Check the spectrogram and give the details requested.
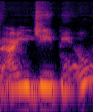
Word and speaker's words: Igbo: And in the Igbo community, where the G is silent, even though it is written as IGBO, it is pronounced as Igbo.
